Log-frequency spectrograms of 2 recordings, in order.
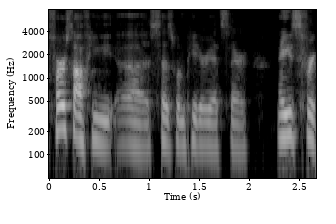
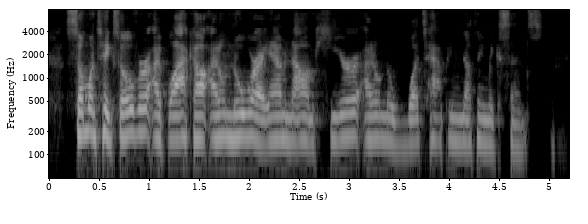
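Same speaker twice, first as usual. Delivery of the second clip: ordinary talk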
